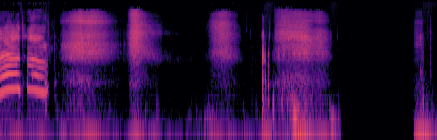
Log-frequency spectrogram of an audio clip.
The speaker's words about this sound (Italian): No, no, questi non sono i Broncos, queste è eh, tosse nervose.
